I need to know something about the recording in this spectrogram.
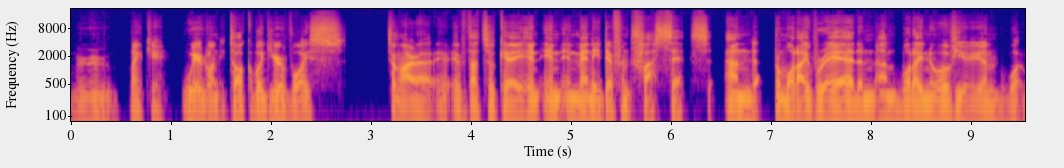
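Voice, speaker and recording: Soft-spoken man hosting, lowish voice. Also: no echo, clean studio sound. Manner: soft-spoken and searching, with stammered repetitions. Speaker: podcast host. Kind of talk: gentle interview questioning.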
